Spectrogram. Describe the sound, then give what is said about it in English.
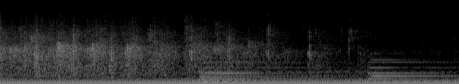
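An audience claps steadily for about two seconds in praise to God for His word, then the applause thins out while sustained keyboard chords hum underneath and shift to new notes twice. “Let's give God a wonderful clap, praise for His word.”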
